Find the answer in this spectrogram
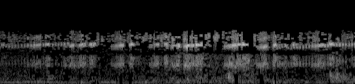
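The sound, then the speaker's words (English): A dense chorus of frogs croaking continuously in a swamp surrounded by bleak prairie, many overlapping calls forming a steady, trilling din that fills the whole stretch, fairly loud with no voices. “I listened to the merry melody of the frogs and surveyed my waterlogged domain.”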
